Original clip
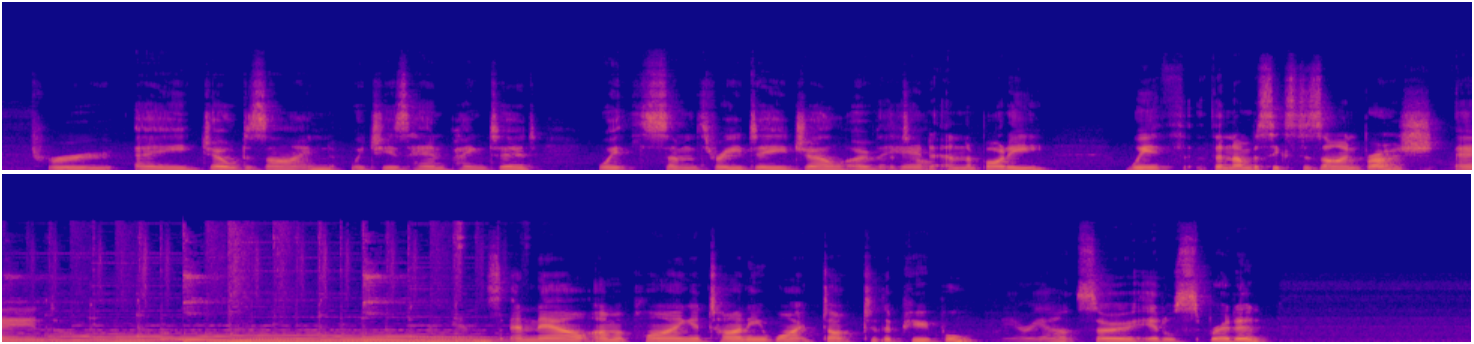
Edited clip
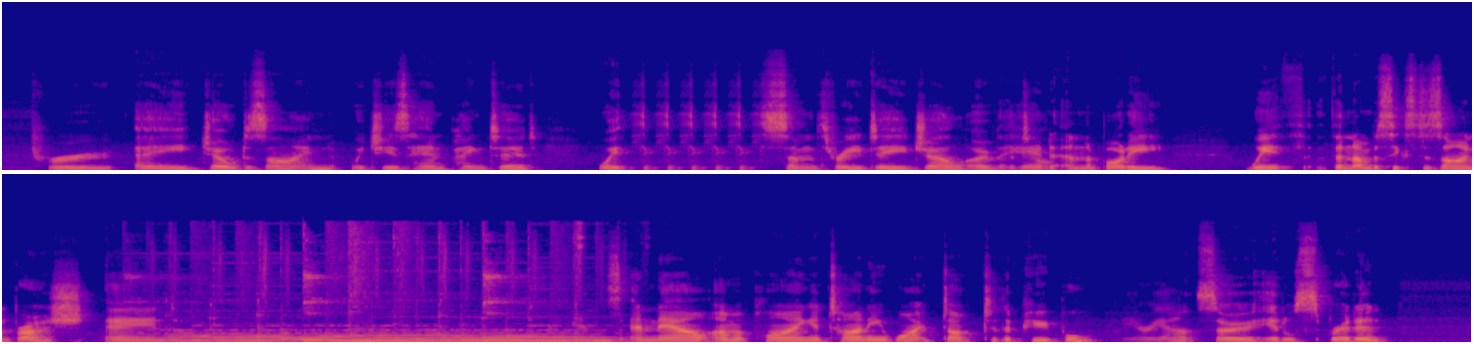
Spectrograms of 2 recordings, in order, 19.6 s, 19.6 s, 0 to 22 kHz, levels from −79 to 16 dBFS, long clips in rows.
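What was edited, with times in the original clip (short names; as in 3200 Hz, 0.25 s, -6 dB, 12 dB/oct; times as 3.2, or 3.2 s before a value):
4.12 stutter 0.16 s, 6 plays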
